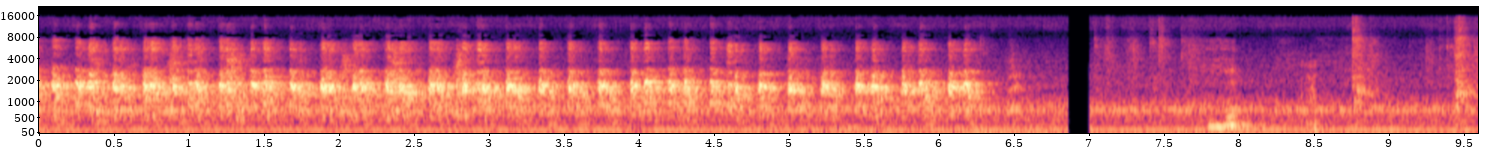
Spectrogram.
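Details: Female chukar partridge calling, used by hunters as a lure: a rapid run of harsh, evenly pulsed notes for about six seconds, then a break and quieter background with a faint low call near the end.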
